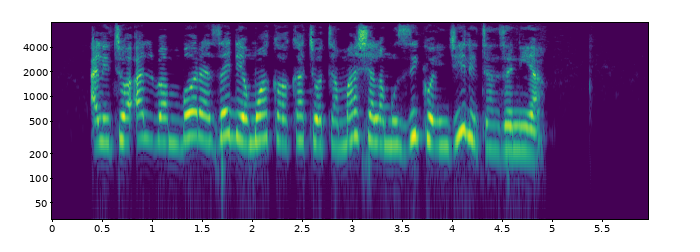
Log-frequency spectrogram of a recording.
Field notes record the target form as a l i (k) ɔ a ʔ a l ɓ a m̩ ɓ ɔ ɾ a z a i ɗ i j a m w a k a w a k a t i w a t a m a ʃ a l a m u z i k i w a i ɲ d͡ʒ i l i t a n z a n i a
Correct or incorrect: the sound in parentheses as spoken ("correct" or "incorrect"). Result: incorrect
